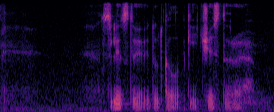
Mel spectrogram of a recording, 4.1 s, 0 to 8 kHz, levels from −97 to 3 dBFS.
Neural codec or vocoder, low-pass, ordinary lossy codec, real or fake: none; 7.2 kHz; none; real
